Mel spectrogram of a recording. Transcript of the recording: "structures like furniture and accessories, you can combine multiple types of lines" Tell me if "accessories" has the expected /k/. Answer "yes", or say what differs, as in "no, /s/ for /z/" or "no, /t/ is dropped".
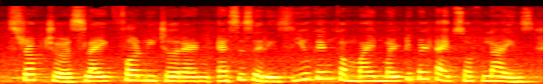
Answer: no, /k/ is dropped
